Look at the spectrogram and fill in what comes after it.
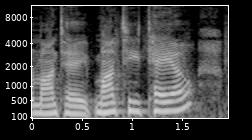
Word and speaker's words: Manti Teo: For me, I was just heartbroken for poor Manti Teo, that's how you say it.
